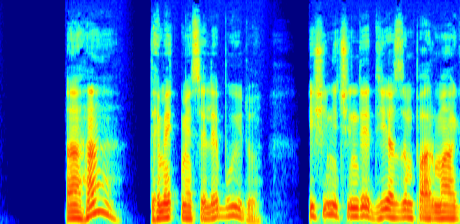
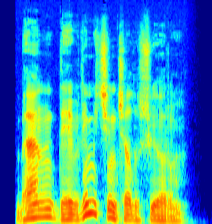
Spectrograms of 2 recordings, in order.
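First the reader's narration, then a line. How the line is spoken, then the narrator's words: Plain. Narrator (Turkish): dedi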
